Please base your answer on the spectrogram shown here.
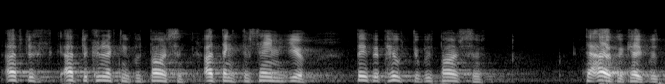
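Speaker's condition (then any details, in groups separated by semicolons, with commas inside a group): Deafness; works with interpreters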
